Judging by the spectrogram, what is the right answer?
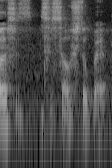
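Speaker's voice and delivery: sulky, almost silent whisper; whispered complaint. Retold or imitated. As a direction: mutter it under your breath, annoyed. Angry rant under her breath.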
